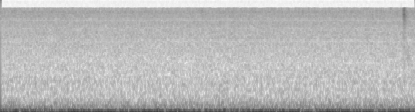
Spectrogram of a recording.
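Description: Steady low rumble inside a car's cabin.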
